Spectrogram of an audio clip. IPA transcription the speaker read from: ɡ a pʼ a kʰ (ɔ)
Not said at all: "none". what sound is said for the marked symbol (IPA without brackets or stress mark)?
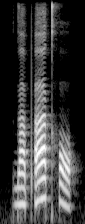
ɔ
